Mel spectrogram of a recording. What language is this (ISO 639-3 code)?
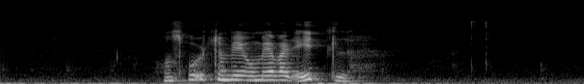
fao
